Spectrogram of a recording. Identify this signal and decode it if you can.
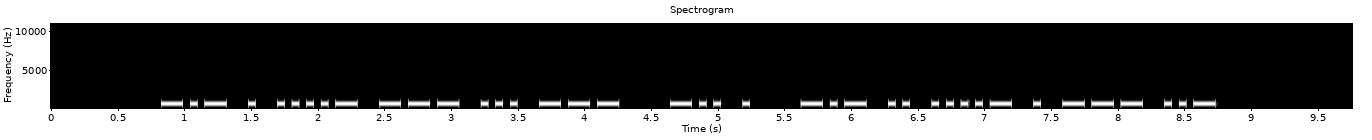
Morse code, heard as a keyed tone, about 22 wpm, 700 Hz. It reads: KE4OSO DE KI4EOU
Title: USA Callsign DE Callsign - 6 Characters - 22wpm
